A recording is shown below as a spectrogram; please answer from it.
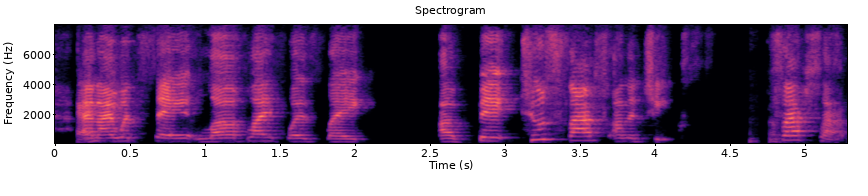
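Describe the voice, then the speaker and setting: This woman's voice is raised and projected, with a bright, sharp tone. She talks at a moderate pace. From Jamaican heritage. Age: 30s. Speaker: radio morning show producer. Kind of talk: casual chat.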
